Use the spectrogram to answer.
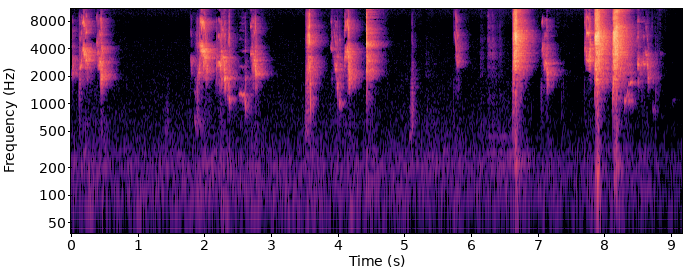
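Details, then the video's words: Pet budgerigars indoors in the morning, a pair of birds: bursts of quick raspy chirps and chattering notes in clusters of three or four, with loud sharp clicks near the end. "доброе утро🔆🦜🦜😊❤️✨️волнистые попугайчики"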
